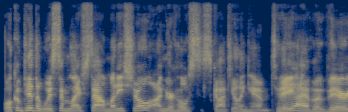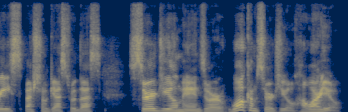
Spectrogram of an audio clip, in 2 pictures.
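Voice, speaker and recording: A man's voice: a little high, fairly quick, bright, forceful tone. An enthusiastic man hosting a podcast, welcoming and introducing his guest in an upbeat way. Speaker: podcast host.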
